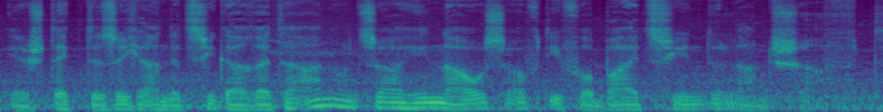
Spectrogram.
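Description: A man's voice: sits low, animated, normal speed, creaky, background noise. A man narrating a scripted noir crime story as the narrator of a radio drama.

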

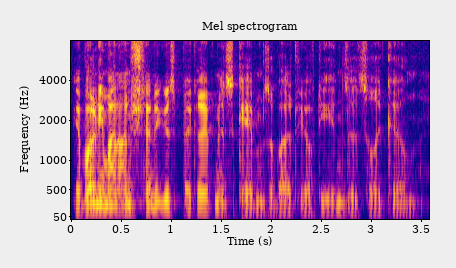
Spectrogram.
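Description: An actor playing a troubled older pirate captain in a German radio play, speaking gravely and formally. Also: male voice, a bass voice, animated, fast talker. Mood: solemn.

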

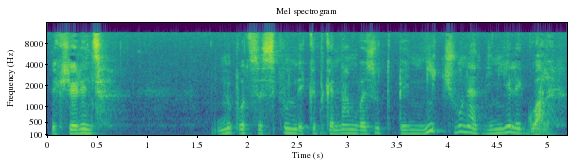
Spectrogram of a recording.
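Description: An actor playing an indignant, accusing village pastor in a radio drama, speaking formally and insistently. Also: male voice, medium pitch, a little mellow, husky, lightly acted. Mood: defensive. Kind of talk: theatrical radio drama acting.

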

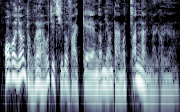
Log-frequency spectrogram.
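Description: A man's voice: fairly low pitch, big pitch swings, fast, a little mellow, slightly rough, no room sound. An actor in a Hong Kong radio drama playing a hesitant, flustered young man with a Hong Kong Cantonese accent. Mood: flustered polite. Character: flustered, earnest young man mistaken for another. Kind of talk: broadcast radio drama acting.

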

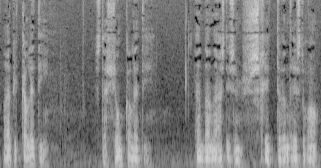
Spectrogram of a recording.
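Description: An actor playing a worldly, self-assured, flirtatious middle-aged art restorer, speaking in short, familiar, unhurried phrases in a naturalistic radio drama. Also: male voice, low-pitched, little pitch movement, creaky, dark tone, breathy edge, full character voice. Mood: relaxed self-assurance.

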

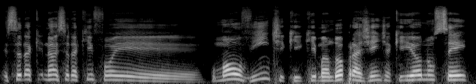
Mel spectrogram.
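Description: A man's voice: sits high, lively intonation, normal speed, warm tone. A man with a Brazilian accent hosting a comedy podcast in casual chat.

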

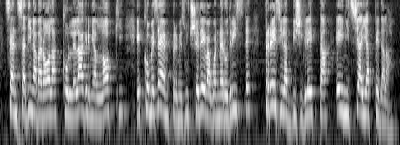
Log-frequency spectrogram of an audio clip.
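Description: High-voiced, spirited Roman girl played by a woman. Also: close to an everyday voice. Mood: wistful. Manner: colloquial, emphatic, expressive storytelling. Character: spirited, indignant working-class Roman partisan girl, narrating her memories. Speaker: actress. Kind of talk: theatrical first-person monologue in dialect.

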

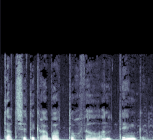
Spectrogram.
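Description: A man's voice: medium pitch, moderate pace, darkish tone, slight background noise. A man reading scripted story narration for a radio drama.

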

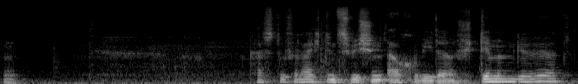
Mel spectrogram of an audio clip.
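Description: An actor playing a cold, stern inquisitor, questioning in a measured way in a radio play. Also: male voice, lowish voice, expressive, dark tone. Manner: measured, interrogating. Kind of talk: German radio play acting.

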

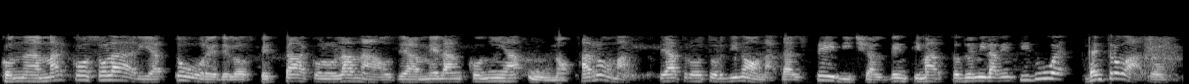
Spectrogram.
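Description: A man's voice: on the high side, animated, unhurried, phone-quality sound, soft background music. A man presenting and asking short questions in a radio theatre interview.

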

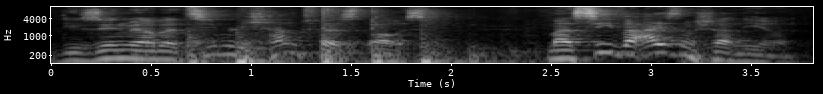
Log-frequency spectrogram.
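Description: An actor playing a mild, loyal, easily astonished sidekick in a radio play, genial and slightly bumbling. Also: male voice, a little high, big pitch swings, moderate pace, background noise. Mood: sceptical. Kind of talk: German radio play acting.

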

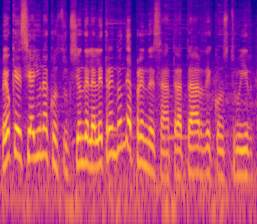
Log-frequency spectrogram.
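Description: A man hosting a radio interview, asking questions in a halting, searching way. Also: high-pitched, big pitch swings, slight background noise. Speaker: radio host.

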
